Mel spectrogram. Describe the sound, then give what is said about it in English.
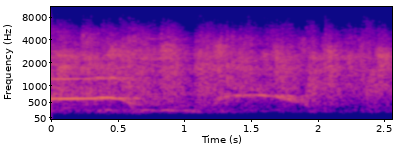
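A church audience applauds God steadily, a dense wash of many hands clapping at an even level, with a few faint voices and tonal calls drifting over the clapping. “So He said, go ahead and applaud Him.”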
